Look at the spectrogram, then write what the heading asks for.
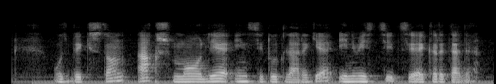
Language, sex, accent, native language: Uzbek, male, Farg'ona, Uzbek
